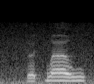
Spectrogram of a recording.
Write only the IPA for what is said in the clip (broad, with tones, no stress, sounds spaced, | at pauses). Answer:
t̪ ɵ˨˥ t̚ w ɐ˥ w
